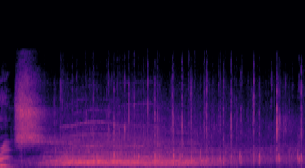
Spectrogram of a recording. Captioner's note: all applauding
